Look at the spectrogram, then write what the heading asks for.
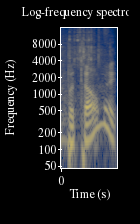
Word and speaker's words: Potomac: The Potomac.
